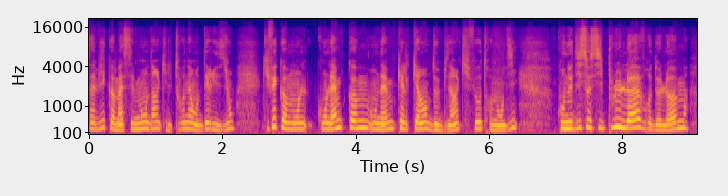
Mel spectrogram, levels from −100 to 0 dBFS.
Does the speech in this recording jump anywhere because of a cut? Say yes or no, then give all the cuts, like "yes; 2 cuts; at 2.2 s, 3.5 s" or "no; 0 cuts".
no; 0 cuts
